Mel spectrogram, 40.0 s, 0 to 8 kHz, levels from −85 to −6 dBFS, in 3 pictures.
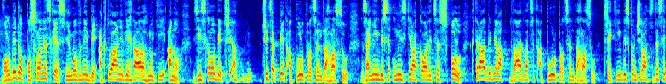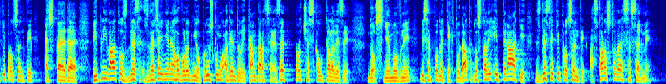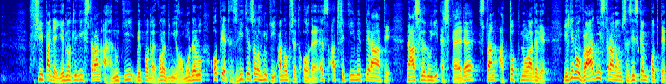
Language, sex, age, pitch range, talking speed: Czech, male, 50-69, 135-175 Hz, 135 wpm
